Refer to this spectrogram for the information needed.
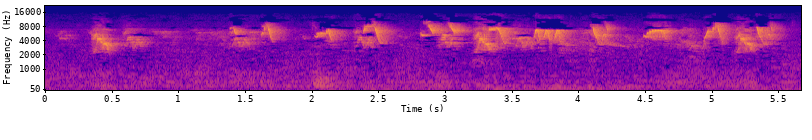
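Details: In nature, a canary sings a string of short, sharp high twittering phrases, roughly two per second, some rising and some dropping, with slight pauses between.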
